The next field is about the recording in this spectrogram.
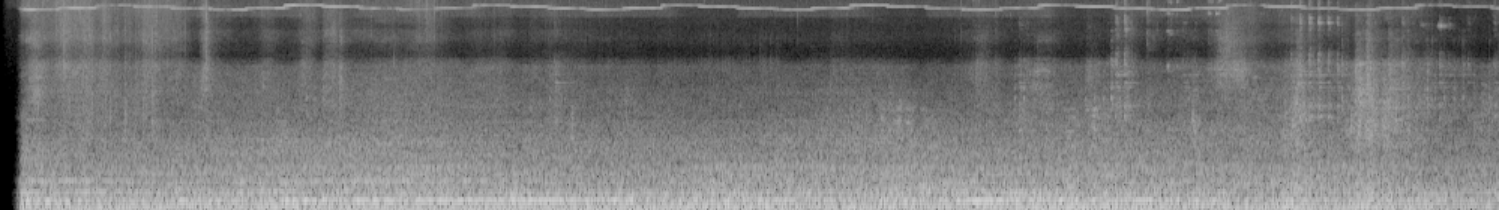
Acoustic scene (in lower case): bus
